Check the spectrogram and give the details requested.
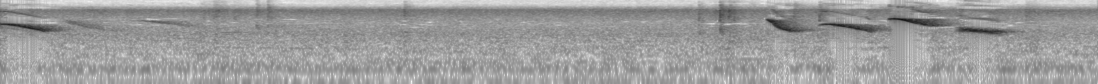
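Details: A Green-winged saltator in Rio de Janeiro, Brazil, gives clear, downslurred whistles: one short phrase, a pause, then a quick run of four or five loud falling notes over a faint low hum.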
